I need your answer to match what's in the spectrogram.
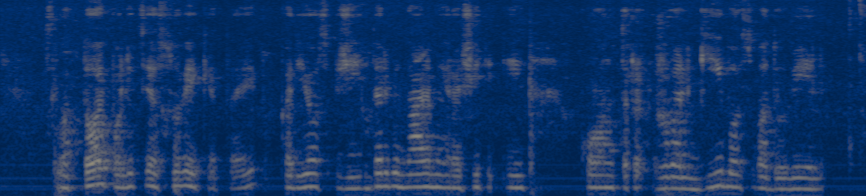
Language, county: Lithuanian, Klaipėda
